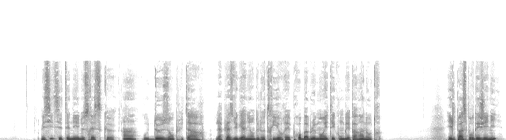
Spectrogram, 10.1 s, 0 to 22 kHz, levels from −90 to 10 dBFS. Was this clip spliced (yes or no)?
yes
